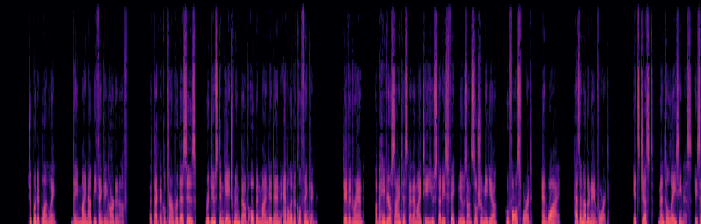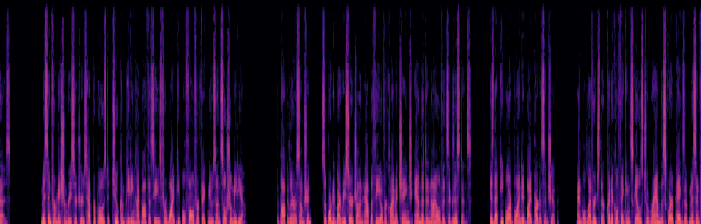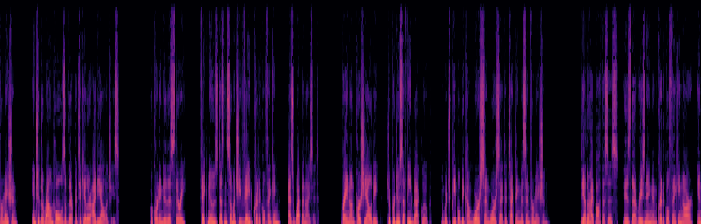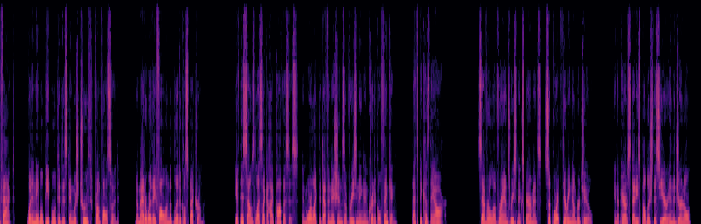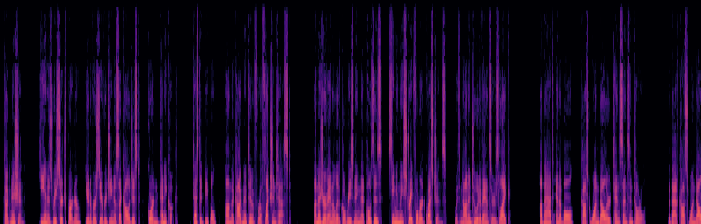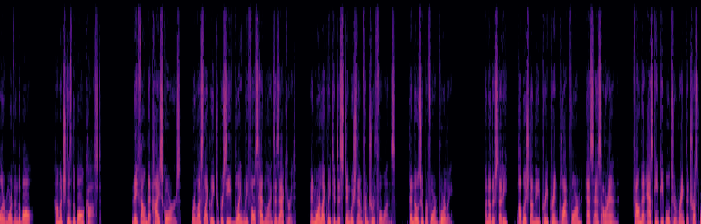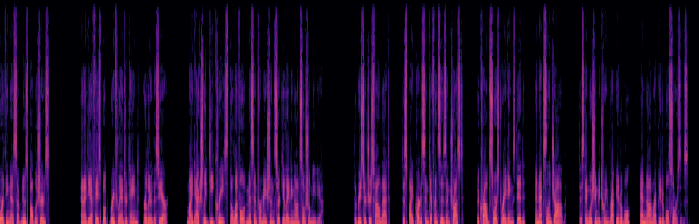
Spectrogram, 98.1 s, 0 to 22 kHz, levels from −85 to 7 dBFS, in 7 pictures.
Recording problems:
wrong speed and pitch; too fast and too high; 1.5 times normal speed

